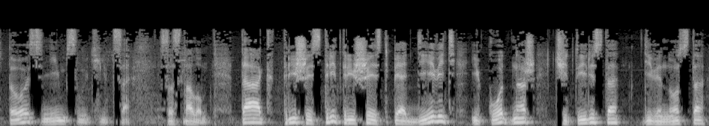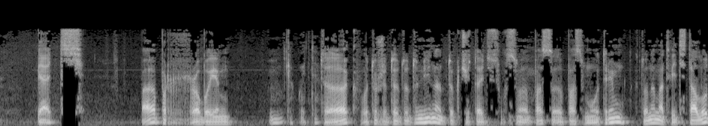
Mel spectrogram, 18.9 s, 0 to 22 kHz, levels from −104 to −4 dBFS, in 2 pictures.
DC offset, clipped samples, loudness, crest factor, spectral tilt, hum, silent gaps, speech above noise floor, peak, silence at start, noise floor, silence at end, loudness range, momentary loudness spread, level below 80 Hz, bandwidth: under 0.1%; under 0.1%; -27 LUFS; 22 dB; -4.5 dB/octave; none; none; 31 dB; -6 dBFS; 0.1 s; -57 dBFS; 0 s; 5 LU; 11 LU; -48 dBFS; 8.8 kHz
